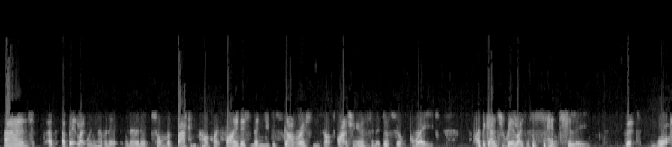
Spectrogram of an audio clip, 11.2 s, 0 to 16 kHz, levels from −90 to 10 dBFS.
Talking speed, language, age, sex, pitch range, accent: 225 wpm, English, 40-59, male, 120-160 Hz, British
